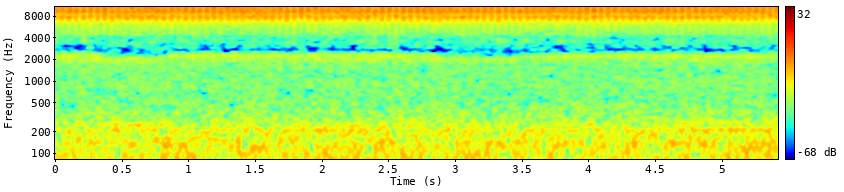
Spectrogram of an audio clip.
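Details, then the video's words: Chirping grasshopper giving a steady, piercing high-pitched pulsing buzz without pause, a soft low background rumble beneath. "The sounds of the grasshopper | How it chirps"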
